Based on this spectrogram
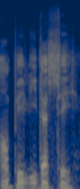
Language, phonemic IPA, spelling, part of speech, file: French, /ɑ̃.pe.li.da.se/, ampélidacée, noun, Fr-ampélidacée.ogg
- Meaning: vine (of the family Vitaceae, syn. Ampelidaceae)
